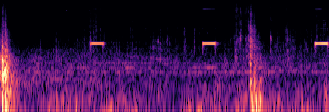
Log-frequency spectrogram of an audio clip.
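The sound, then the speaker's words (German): A car's door-open warning chime beeps steadily about once a second as a car stops and someone gets out, with a solid thud at the start and another clunk midway, moderately loud with no talking. “hält das Auto an, steigt aus und blickt auf die Szene.”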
